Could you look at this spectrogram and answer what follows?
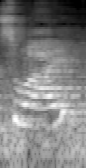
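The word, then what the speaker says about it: zwei: Ai jadi Ain kemudian suai ingat-ingat Z tidak dibaca Z tapi dibaca seperti agak c caiai kemudianai jadi u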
